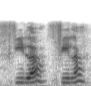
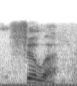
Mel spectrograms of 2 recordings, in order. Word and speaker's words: Philadelphia: Give me a short I at the beginning. Instead of fila, it's Philadelphia. Philadelphia.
